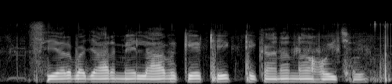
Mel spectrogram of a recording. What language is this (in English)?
Magahi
